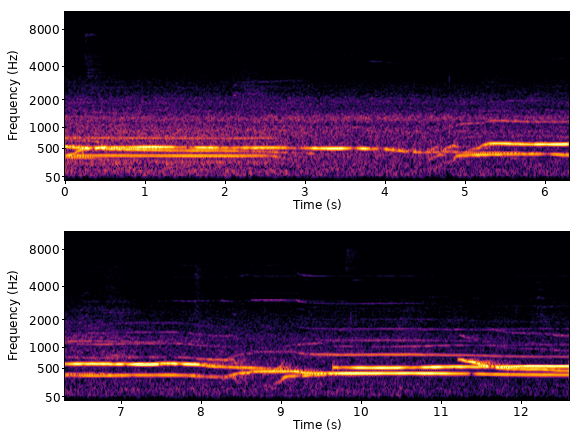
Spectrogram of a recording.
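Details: Several gray wolves in white winter coats at a zoo howl in turns, in long, steady, mournful tones that overlap and slide between pitches.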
